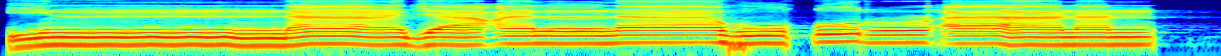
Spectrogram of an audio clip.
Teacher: cara bacanya bunyi nun dengungkan dua harakat · Inna, nun bertasydid, disebut bacaan gunnah musyaddadah. Cara bacanya bunyi nun dengungkan 2 harokat. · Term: gunah musyaddadah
